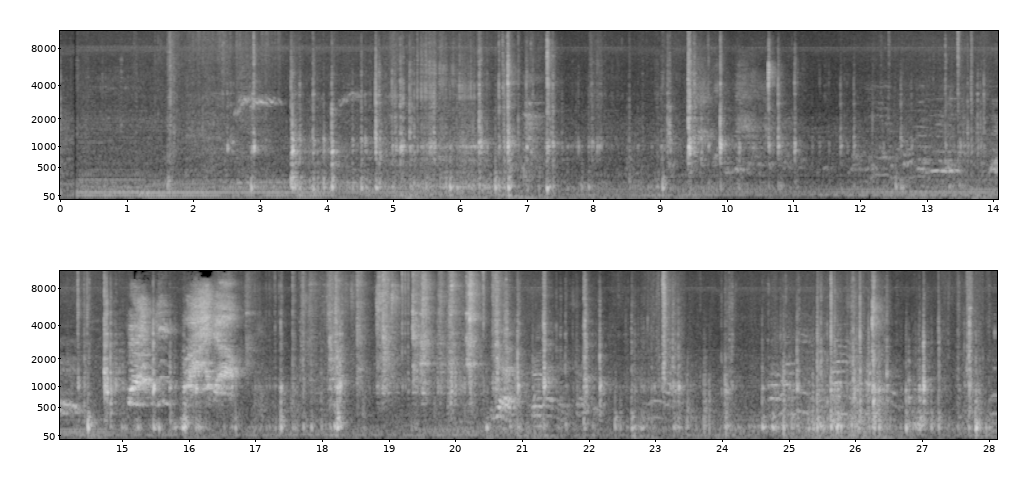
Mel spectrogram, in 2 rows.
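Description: Irregular clicks, rustles and scrapes from hands and pliers working stiff 12-gauge wire into a plastic electrical box and fitting the box into a drywall cutout.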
